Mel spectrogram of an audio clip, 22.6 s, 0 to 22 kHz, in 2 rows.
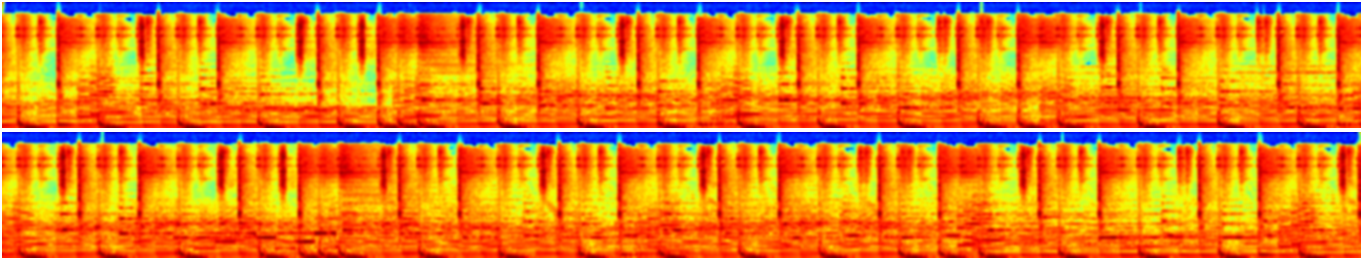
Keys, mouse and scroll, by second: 0.1 click, 1.0-6.2 drag, 6.5 click, 6.9 scroll up 4, 7.5-8.7 drag, 9.2 scroll down 3, 9.4 scroll up 2, 9.6 Tab, 9.9 click, 11.0-12.3 drag, 12.3 KP_1, 13.2 scroll up 4, 13.4-14.0 scroll down 2, 14.0 click, 14.3 click, 15.2 click, 15.6-16.7 drag, 16.7 scroll down 1, 16.9 click, 17.6 Tab, 17.7 Tab, 17.8 click, 18.0 scroll up 2, 18.1-18.4 scroll down 2, 18.5 scroll up 1, 18.9 Tab, 19.2 click, 19.5 click, 19.9 click, 20.1-20.6 scroll up 6, 20.6 scroll down 2, 20.8 click, 21.2 click, 21.7 g, 22.5 scroll down 2.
